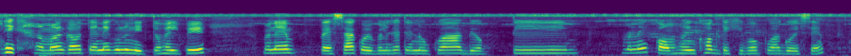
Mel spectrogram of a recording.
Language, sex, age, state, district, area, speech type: Assamese, female, 18-30, Assam, Lakhimpur, rural, spontaneous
